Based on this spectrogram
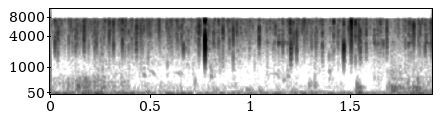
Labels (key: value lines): label: biophony
recorder: SoundTrap 300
